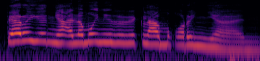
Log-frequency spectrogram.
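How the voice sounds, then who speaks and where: A woman with a Filipino accent co-hosting a casual radio chat, bantering in an animated, teasing, playfully indignant way. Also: high voice, fast. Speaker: radio co-host.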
